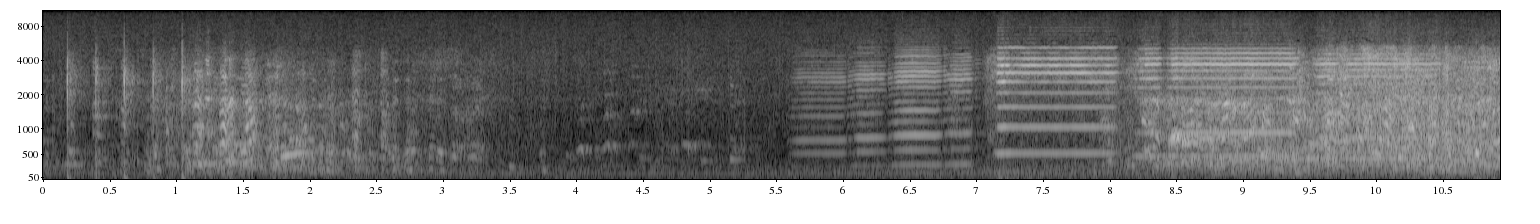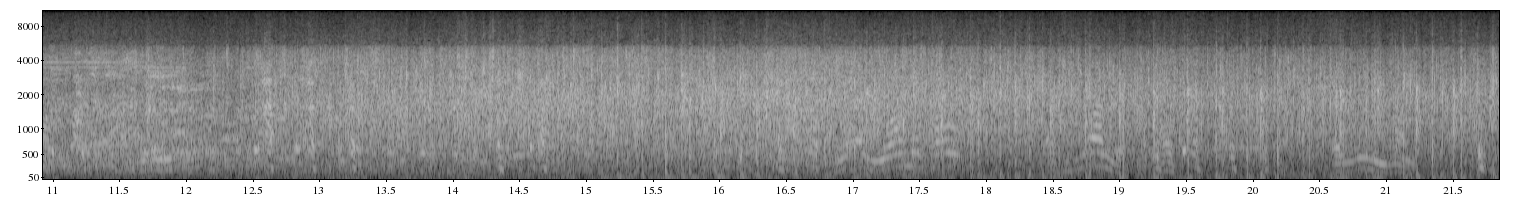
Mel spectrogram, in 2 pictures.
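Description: Studio audience laughter, then a harmonica playing a few short notes and one held note of about a second, followed by a long, loud wave of audience laughter and applause.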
